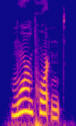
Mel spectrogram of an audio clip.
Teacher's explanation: the word more kind of runs into the word important and the last syllable of important kind of gets reduced we don't say important we say important more important then trying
